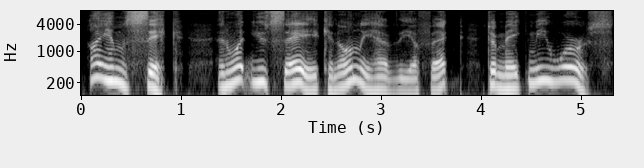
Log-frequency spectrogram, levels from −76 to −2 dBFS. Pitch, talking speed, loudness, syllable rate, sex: 175 Hz, 180 wpm, -16 LUFS, 4.2 syllables/s, male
